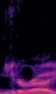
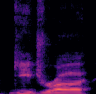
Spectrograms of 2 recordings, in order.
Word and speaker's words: Ghidorah: Because like the Japanese pronunciation, the way it's written down in Japanese is Ghidorah, Kingu Ghidorah.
